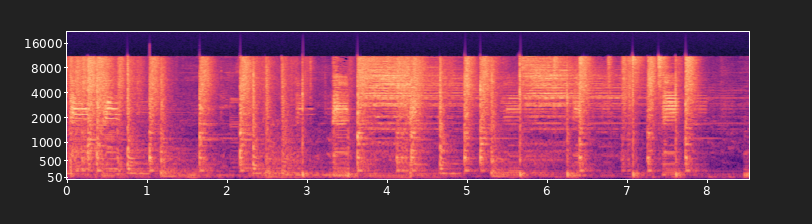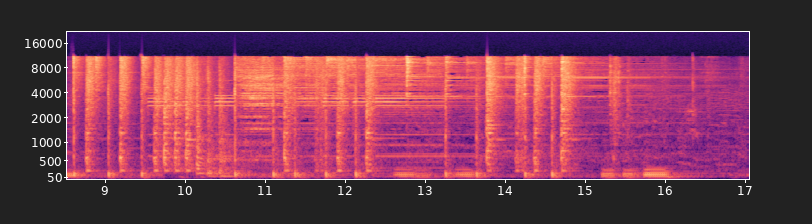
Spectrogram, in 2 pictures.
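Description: Live band playing, led by a drum kit: kick, snare and cymbal hits, with other instruments sustaining notes underneath. The playing thins briefly about halfway through.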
